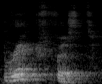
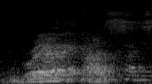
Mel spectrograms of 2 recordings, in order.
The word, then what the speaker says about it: breakfast: Breakfast. Breakfast. It's not breakfast. It's breakfast. Breakfast. Not breakfast. If you say breakfast, you're creating this sound here, equal in strength to that syllable here.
